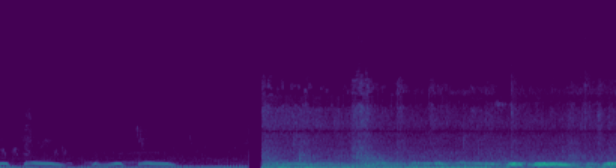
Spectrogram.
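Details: Kept spotted dove giving hoarse arched coos in quick succession, clear for the first half, then a sudden cut to loud broadband noise with fainter coos still showing through.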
